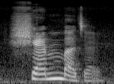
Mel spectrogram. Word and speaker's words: শ্যামবাজার: শ্যামবাজার, শ্যামবাজার, এই যে প্রথমের স্বরটা শ্যাম, এটা কিন্তু তালিবস্য এর সাথে উচ্চারণটা হবে, মানে জীবের সাথে তালু স্পর্শ করবে।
